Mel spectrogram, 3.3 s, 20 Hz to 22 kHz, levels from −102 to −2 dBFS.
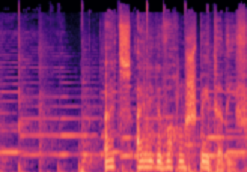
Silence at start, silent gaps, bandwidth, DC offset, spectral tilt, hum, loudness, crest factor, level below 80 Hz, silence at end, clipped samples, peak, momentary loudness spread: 0 s; none; over 20 kHz; under 0.1%; -4 dB/octave; none; -20 LUFS; 18 dB; -40 dBFS; 0 s; under 0.1%; -4 dBFS; 17 LU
